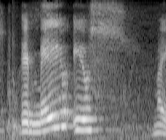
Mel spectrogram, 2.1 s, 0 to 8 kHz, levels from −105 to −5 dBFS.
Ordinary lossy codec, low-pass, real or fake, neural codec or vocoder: Opus, 24 kbps; 7.2 kHz; fake; codec, 16 kHz, 2 kbps, X-Codec, HuBERT features, trained on general audio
